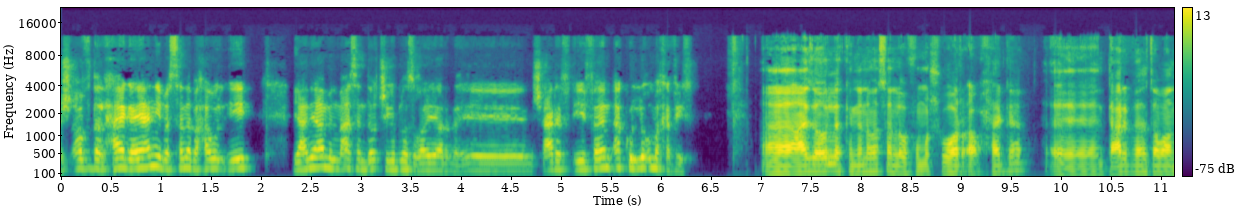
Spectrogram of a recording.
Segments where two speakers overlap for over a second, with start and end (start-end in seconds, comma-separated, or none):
none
